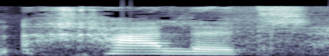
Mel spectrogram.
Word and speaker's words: Khaled: Ich habe hier zuerst stehen Didi von Khaled. Habe ich das richtig ausgesprochen? – Das hast du richtig ausgesprochen, genau.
